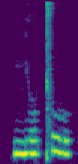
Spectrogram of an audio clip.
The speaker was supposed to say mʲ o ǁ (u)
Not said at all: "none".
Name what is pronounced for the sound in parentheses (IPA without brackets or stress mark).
u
